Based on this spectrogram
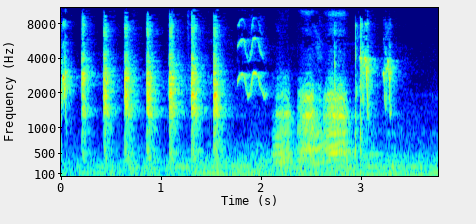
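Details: Javan myna singing energetically while nodding its head: a run of harsh, broadband chack notes about five times a second, then two quick wavering whistles and a burst of rougher chattering.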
